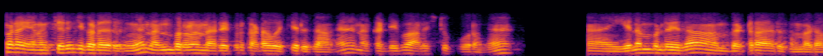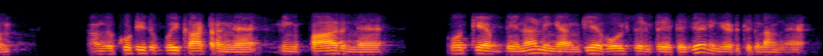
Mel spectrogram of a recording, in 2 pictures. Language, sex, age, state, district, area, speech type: Tamil, male, 30-45, Tamil Nadu, Salem, rural, conversation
